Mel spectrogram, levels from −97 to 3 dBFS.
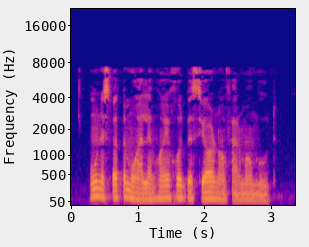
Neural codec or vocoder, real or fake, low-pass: none; real; 7.2 kHz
